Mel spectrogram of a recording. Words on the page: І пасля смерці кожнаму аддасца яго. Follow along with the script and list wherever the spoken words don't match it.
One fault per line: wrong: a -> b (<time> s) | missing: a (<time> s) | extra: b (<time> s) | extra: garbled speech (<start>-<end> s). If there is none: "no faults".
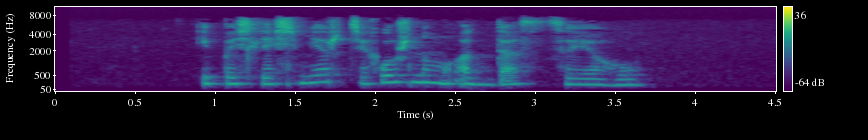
no faults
